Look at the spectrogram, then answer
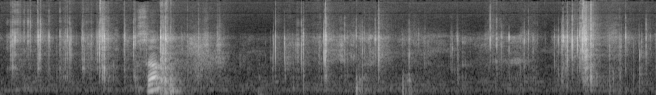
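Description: Tearing and crinkling foil wrapper of a Pokémon booster pack being opened by hand, close and crisp, in irregular bursts of rustling and ripping, with a brief spoken word mixed in.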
